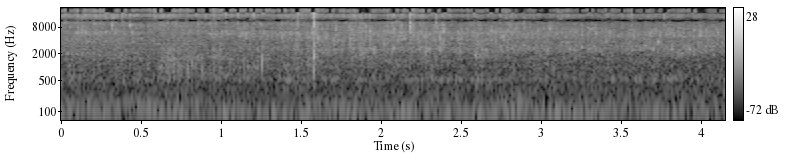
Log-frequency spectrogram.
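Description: Small clear creek trickling in botanical gardens in Manukau, Auckland, a steady soft broadband wash of running water close by, faint and continuous throughout with no talk.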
